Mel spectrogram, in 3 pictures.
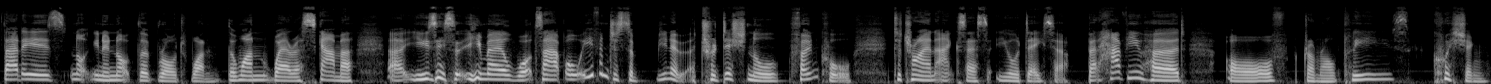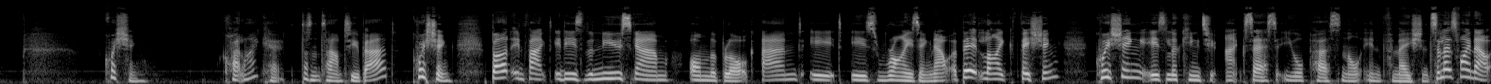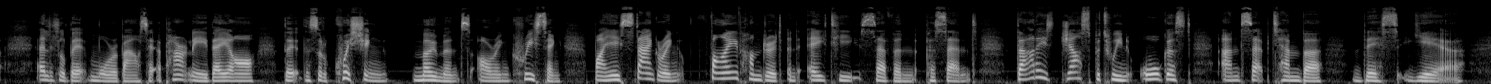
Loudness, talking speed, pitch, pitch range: -21 LUFS, 150 wpm, 200 Hz, 165-235 Hz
